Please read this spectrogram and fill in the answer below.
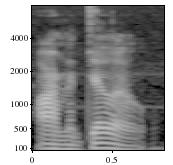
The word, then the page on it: armadillo: American English; GenAm; /ɑɹməˈdɪloʊ/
